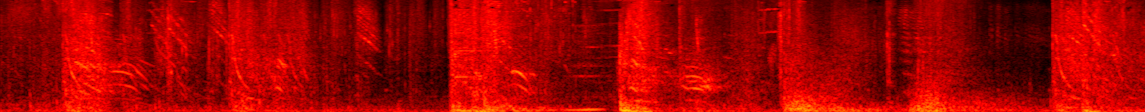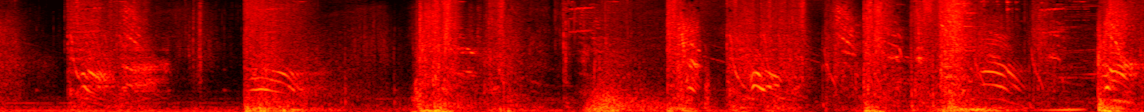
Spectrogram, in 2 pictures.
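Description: Blaster shots fire and energy blasts crackle in a fight.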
